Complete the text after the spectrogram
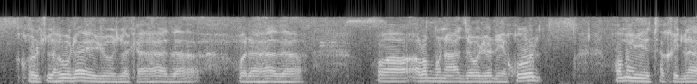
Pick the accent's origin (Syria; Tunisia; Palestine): Syria; عندنا في سوريا من زمان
